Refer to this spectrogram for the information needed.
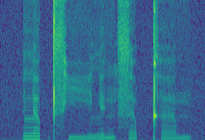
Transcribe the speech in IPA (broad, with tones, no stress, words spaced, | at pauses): lɐ˧p̚ t͡sʰiː˨lɪ˨ŋ sɐ˨˥p̚kʰɐ˨m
